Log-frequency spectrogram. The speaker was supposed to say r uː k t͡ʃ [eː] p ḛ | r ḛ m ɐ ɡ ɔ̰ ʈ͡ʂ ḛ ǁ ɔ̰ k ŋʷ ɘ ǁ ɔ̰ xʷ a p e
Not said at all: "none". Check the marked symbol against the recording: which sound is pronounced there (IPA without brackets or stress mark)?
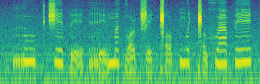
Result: eː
